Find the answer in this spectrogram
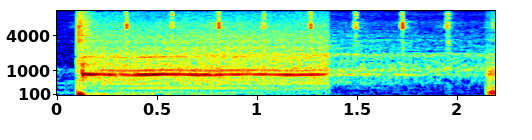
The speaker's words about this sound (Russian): Ненароком я услышал, как тикает бомба.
